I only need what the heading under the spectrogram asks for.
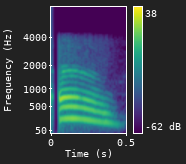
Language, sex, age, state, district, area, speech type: Bodo, female, 18-30, Assam, Baksa, rural, conversation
